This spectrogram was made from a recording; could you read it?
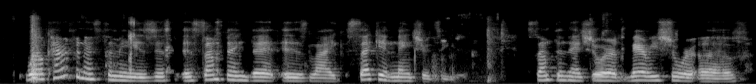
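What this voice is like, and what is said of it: Hoarse, nearly lost voice. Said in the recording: “I forgot that I lost my voice.”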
